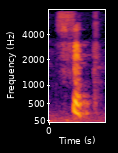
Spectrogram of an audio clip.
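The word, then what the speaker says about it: cet: put c e t c e t pronounced as Seth Seth for masculine plural you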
